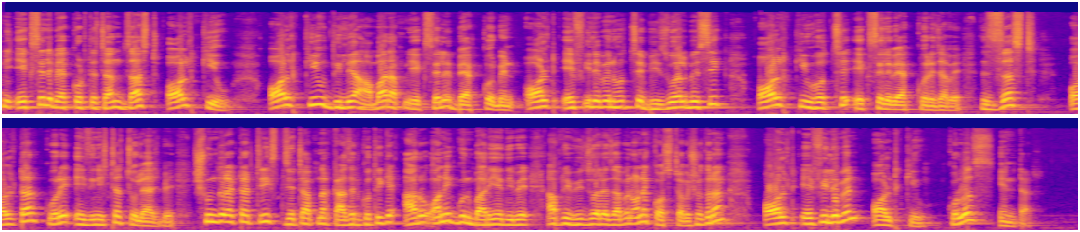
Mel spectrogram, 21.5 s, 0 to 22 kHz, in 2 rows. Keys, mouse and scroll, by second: 1.9 alt+q, 3.0 click, 5.6 alt+F11, 7.8 alt+q, 18.9 alt+F11, 19.8 alt+q.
